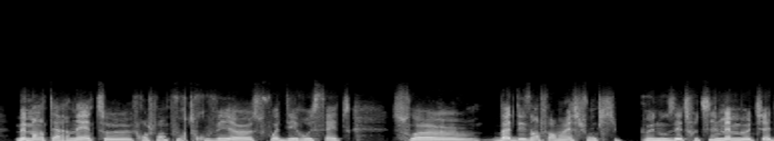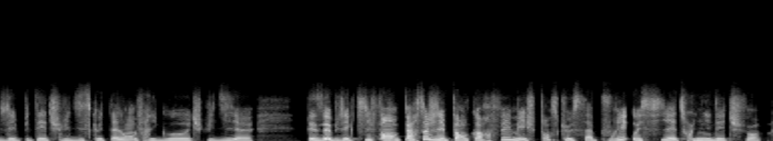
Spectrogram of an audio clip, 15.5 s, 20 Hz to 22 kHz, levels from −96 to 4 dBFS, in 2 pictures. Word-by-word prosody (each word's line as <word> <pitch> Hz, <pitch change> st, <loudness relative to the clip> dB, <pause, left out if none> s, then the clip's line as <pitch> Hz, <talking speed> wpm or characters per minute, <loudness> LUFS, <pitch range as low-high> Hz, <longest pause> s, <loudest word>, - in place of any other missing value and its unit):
même 220 Hz, -1 st, +4 dB
internet, 215 Hz, +2 st, 0 dB
heu, 180 Hz, -2 st, 0 dB
franchement 220 Hz, +6 st, -5 dB
pour 210 Hz, -3 st, -9 dB
trouver, 220 Hz, +1 st, -2 dB
heu, 190 Hz, -1 st, +2 dB
soit 235 Hz, +5 st, -3 dB
des 220 Hz, +2 st, +1 dB
recettes, 225 Hz, +2 st, -3 dB, 0.4 s
soit, 225 Hz, -2 st, +2 dB
heu, 180 Hz, -1 st, -1 dB
bah 190 Hz, 0 st, +4 dB
des 195 Hz, +2 st, 0 dB
informations 200 Hz, +3 st, -2 dB
qui 185 Hz, -4 st, -10 dB, 0.2 s
peut 235 Hz, -1 st, +1 dB
nous 225 Hz, -2 st, +3 dB
être 210 Hz, +1 st, +2 dB
utiles 245 Hz, +5 st, -1 dB
même, 215 Hz, -2 st, +4 dB
heu, -, -, +3 dB
Chat 205 Hz, -2 st, +1 dB
GPT 205 Hz, +3 st, -2 dB
tu 195 Hz, -, -9 dB
lui 195 Hz, -, -4 dB
dis 185 Hz, +2 st, -6 dB
ce -, -, -11 dB
que 215 Hz, -, -3 dB
tu 180 Hz, -, -7 dB
as -, -, +4 dB
dans 195 Hz, +1 st, 0 dB
le 205 Hz, -, -4 dB
frigo 215 Hz, +4 st, -1 dB
tu -, -, -9 dB
lui 185 Hz, -, -8 dB
dis, 190 Hz, +3 st, -3 dB
heu, 175 Hz, 0 st, -1 dB, 0.6 s
tes 230 Hz, -2 st, +3 dB
objectifs. 215 Hz, +4 st, +1 dB
Enfin 270 Hz, -1 st, +6 dB
perso 280 Hz, +7 st, +5 dB
je 305 Hz, -, +3 dB
l'ai 255 Hz, -, +6 dB
pas 255 Hz, +6 st, +5 dB
encore 255 Hz, 0 st, +1 dB
fait 320 Hz, +1 st, -1 dB
mais 205 Hz, -7 st, +2 dB
je 195 Hz, -, -8 dB
pense 290 Hz, -1 st, -8 dB
que 225 Hz, -, -1 dB
ça 170 Hz, -4 st, -3 dB
pourrait 220 Hz, -, -2 dB
aussi 255 Hz, +2 st, -3 dB
être 225 Hz, -1 st, +1 dB
une 225 Hz, +1 st, +2 dB
idée 220 Hz, -1 st, +2 dB
tu -, -, -7 dB
vois? 180 Hz, +1 st, -2 dB
215 Hz, 230 wpm, -24 LUFS, 195-230 Hz, 0.6 s, Enfin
